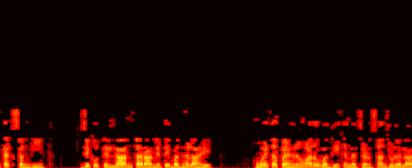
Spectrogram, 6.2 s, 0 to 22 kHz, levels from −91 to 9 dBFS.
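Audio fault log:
throughout MP3 compression: the speech has nothing above 7.6 kHz and a heavy watery, swirling quality, with s sounds turned metallic and chirpy and consonant attacks smeared. This is likely MP3 encoding starved of bits, which fits a rate near 16 kbps. The encoder cuts the treble at a fixed point and drops weak frequency lines, which flicker on and off between frames. A spectrogram shows a flat ceiling at 7.6 kHz and speckled, patchy holes below it.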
